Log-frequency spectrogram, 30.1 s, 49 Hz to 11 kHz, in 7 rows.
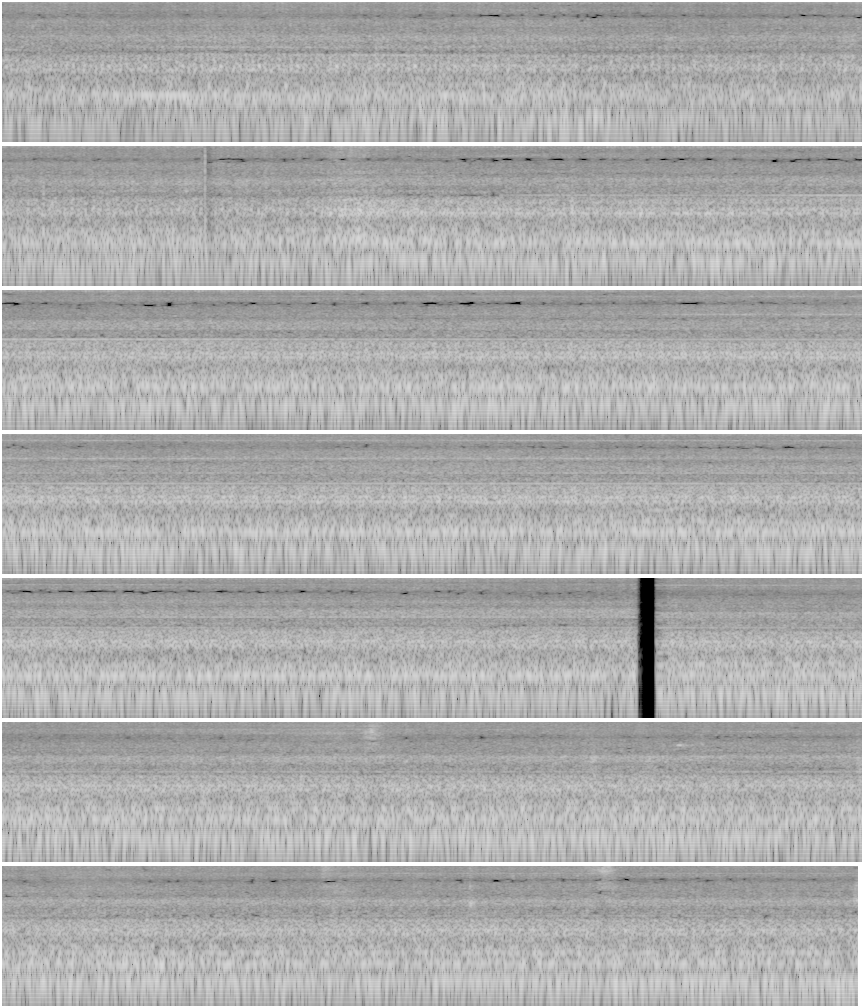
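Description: Doosan Solar 500LC-V crawler excavator's diesel engine running steadily, an even drone with a steady hum. It cuts out for an instant about two-thirds of the way through.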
